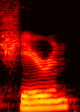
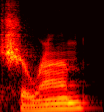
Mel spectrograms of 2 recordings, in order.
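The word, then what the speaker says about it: Sheeran: of You by Ed Sheran or as Alfred always calls him Ed shiran um still unsure why he pronounce it like that but always a pleasure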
